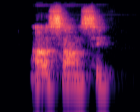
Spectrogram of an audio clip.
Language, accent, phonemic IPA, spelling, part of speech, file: French, Canada, /ɑ̃.sɑ̃.se/, encenser, verb, LL-Q150 (fra)-encenser.wav
- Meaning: 1. to cense, to incense 2. to acclaim, to sing the praises of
